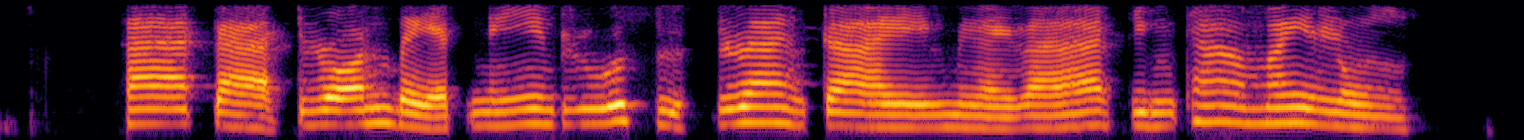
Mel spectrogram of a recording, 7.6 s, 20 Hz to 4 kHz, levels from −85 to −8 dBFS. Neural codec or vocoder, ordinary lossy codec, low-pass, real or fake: codec, 32 kHz, 1.9 kbps, SNAC; none; 3.6 kHz; fake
